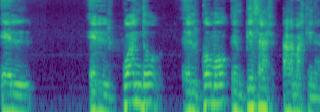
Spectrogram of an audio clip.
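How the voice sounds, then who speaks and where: A man's somewhat breathy, medium-pitched voice at a very slow pace, with ordinary pitch variation. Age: 80s+. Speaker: master damascene craftsman. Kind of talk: interview. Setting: at his home. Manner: halting, with frequent repetitions.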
